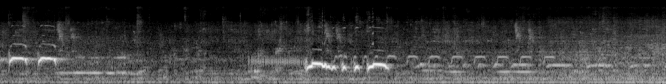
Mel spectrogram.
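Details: Local female and crossbred male zebra doves give short bursts of quick, rounded cooing notes, first a brief run, then a louder cluster near the middle followed by fainter repeated notes, with a constant low background hum.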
